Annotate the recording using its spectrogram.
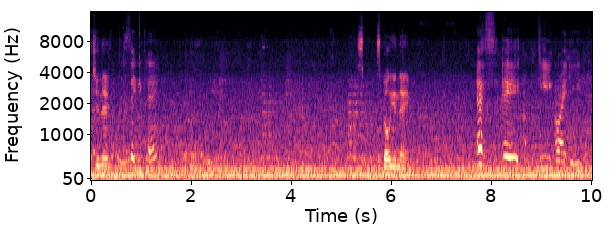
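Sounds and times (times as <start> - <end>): street traffic: 0.0 - 10.0.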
